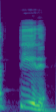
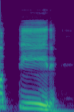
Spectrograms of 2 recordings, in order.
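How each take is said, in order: First: "तीर" cut short, like तिर; short i vowel. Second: "तीर" with the ई stretched long; long drawn-out ī. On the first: Teacher showing learners the mistake, "तीर" with short vowel. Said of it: "ऐसे नहीं पढ़ना". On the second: Teacher showing learners the way to read it, "तीर" drawn out. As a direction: hold the vowel before र in "तीर". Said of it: "तो इसी तरीके से पढ़ना आपको". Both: Shown as a demonstration.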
